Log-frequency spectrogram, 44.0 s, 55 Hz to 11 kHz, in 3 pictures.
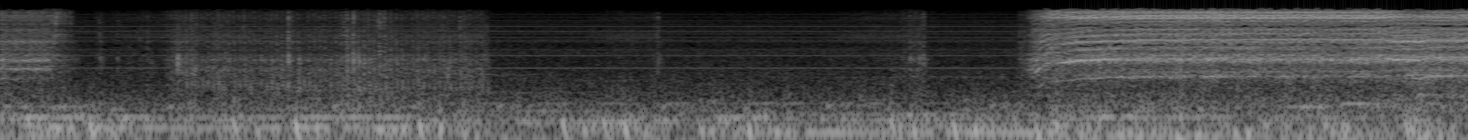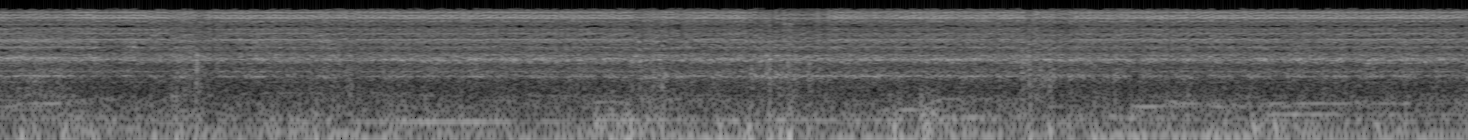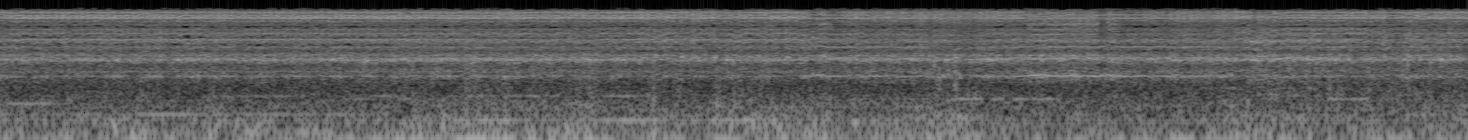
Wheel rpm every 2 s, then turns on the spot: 20, 20, 10, 0, 0, 120, 160, 160, 160, 160, 160, 160, 160, 160, 160, 160, 160, 160, 160, 160, 160, 160.
2-6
